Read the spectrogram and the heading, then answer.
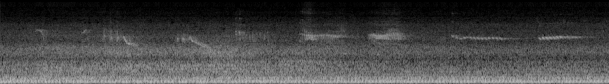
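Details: Singing mockingbird in America mixing descending slurred whistles, brief chattery bursts and long flat whistled notes, each phrase type repeated, over a continuous low mechanical drone.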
